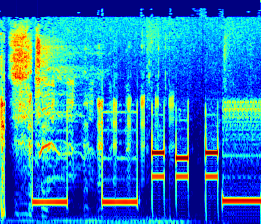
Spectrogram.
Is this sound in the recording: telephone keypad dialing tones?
yes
